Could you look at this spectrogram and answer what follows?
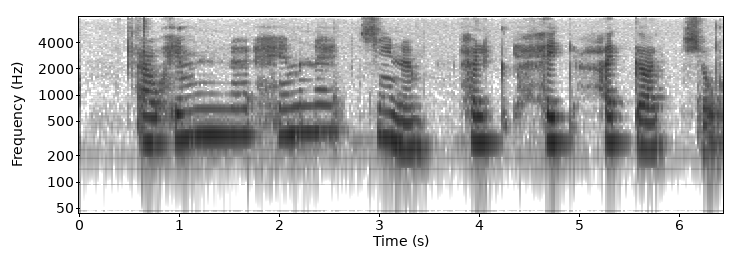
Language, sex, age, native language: Icelandic, female, 9, Icelandic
